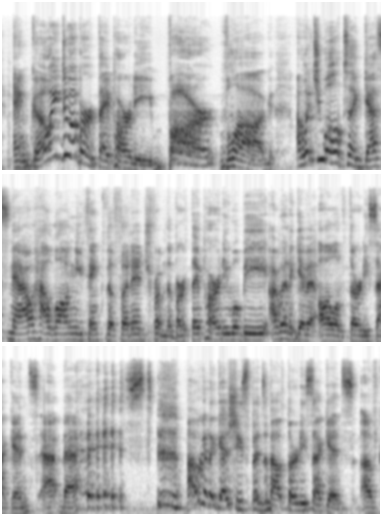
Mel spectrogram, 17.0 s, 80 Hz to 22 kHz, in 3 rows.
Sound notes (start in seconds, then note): 12.4 laughs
